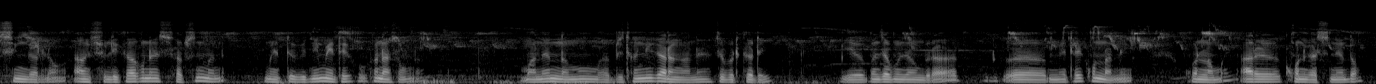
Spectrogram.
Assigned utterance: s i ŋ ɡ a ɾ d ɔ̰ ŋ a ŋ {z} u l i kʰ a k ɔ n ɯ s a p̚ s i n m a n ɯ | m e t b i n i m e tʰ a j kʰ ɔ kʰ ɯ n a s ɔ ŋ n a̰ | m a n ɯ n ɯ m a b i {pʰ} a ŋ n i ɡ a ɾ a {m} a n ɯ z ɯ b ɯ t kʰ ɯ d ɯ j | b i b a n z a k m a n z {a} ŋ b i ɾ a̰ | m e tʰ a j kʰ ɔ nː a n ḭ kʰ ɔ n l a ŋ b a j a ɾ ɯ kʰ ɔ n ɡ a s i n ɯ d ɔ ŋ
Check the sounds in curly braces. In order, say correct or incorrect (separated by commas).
incorrect, incorrect, incorrect, correct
